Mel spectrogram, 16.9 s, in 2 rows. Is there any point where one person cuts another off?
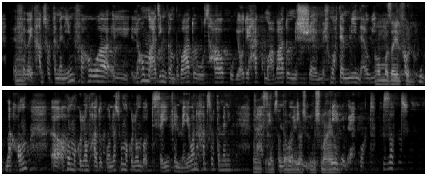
Yes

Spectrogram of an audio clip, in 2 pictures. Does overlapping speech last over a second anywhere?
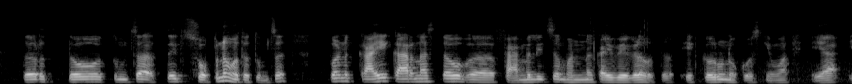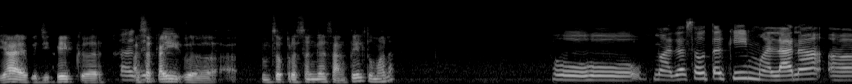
No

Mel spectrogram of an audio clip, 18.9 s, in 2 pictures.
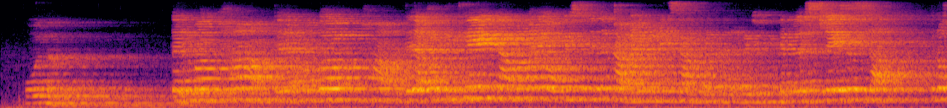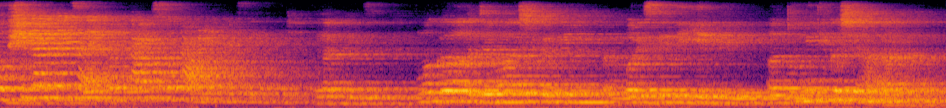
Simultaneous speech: No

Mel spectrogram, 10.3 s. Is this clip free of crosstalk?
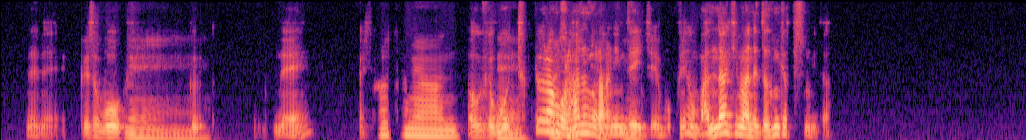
No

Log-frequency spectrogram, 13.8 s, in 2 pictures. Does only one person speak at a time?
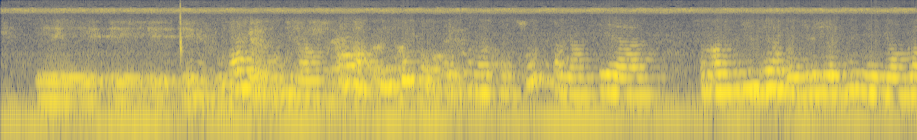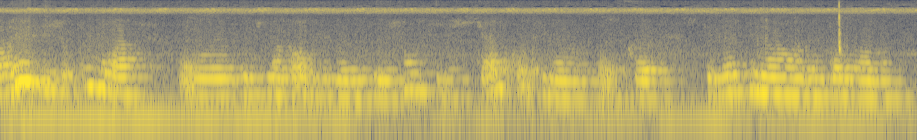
No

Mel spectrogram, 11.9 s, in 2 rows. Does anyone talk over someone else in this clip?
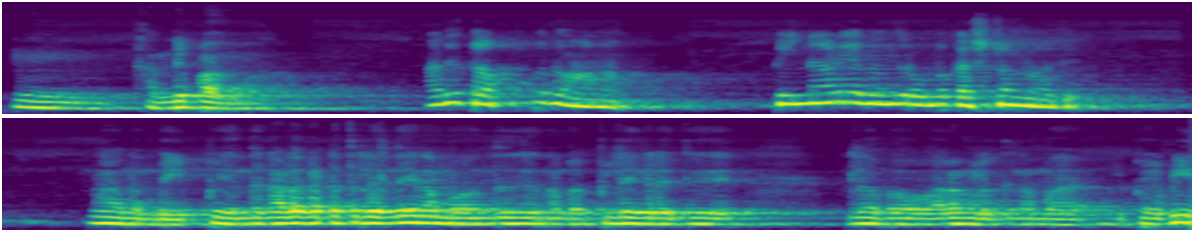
No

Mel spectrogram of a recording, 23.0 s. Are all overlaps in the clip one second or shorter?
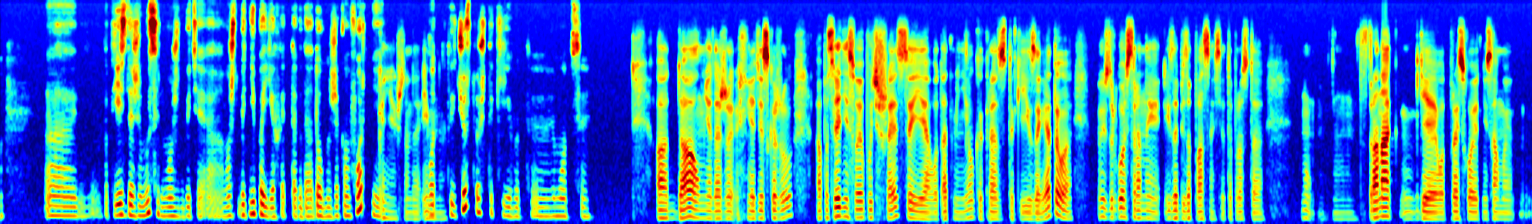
Yes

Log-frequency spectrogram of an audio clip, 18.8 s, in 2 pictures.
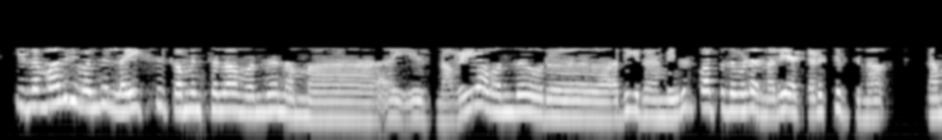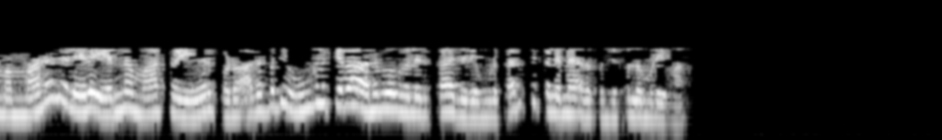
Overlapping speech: No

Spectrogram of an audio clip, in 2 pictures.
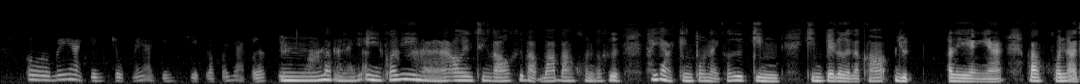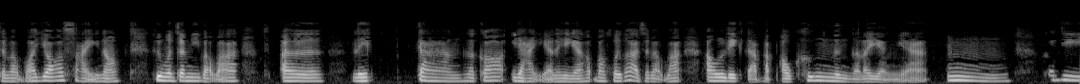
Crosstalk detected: Yes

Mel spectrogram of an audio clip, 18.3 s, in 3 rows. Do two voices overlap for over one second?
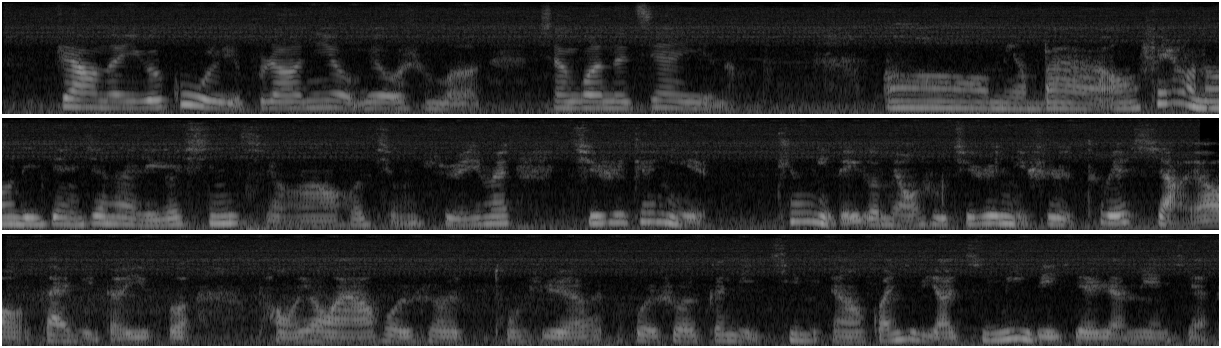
No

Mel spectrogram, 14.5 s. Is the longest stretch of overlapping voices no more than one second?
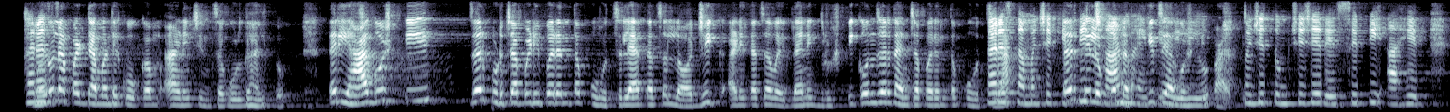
No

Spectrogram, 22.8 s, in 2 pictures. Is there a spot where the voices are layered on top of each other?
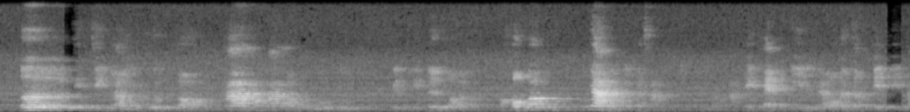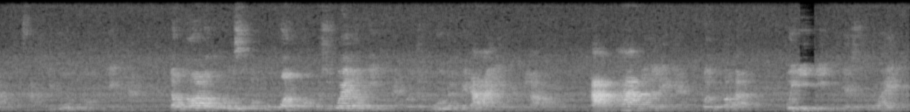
No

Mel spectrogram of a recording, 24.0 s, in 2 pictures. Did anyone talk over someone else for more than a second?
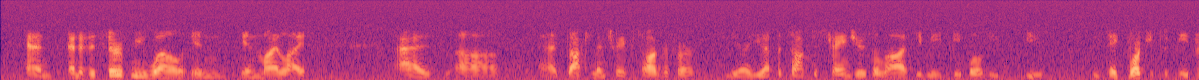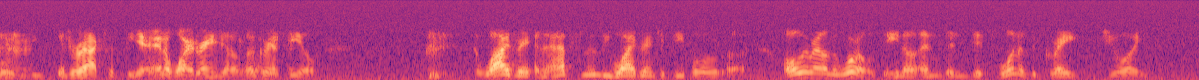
Yes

